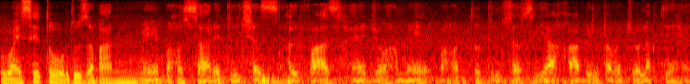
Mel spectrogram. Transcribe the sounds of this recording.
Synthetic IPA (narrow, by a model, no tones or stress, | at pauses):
ʋɛːɪset̪oʊɾd̪uzɐbaːnmẽbɐɦʊt̪saːɾed̪ɪlʃəsɐlfaːzhɛ̃d͡ʒoːɦɐmẽbɐɦʊt̪d̪ɪlʃəsjaxaːbɪlt̪ɐʋəd͡ʒːolɐɡt̪eɦɛ̃ː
